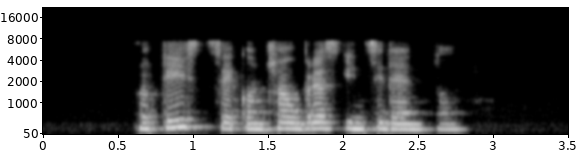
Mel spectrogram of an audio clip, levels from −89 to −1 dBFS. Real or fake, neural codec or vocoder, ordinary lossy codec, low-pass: fake; codec, 44.1 kHz, 7.8 kbps, DAC; none; 7.2 kHz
